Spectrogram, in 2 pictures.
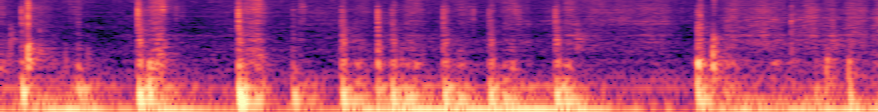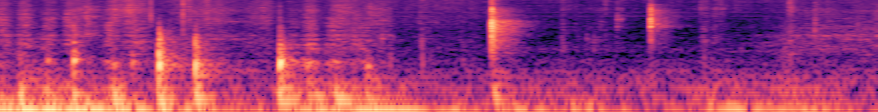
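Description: An oil pastel stick is rubbed in hatching strokes over a large flat sheet of artist's paper on a board, with a hand resting on the drawing throughout. The strokes make a dull, low, scratchy rubbing with short tapping onsets at an irregular, fairly quick pace, rising and falling in loudness with little ring.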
